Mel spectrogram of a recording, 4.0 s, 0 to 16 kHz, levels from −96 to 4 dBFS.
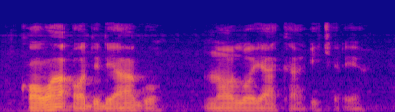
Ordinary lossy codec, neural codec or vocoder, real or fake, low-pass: none; none; real; 7.2 kHz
